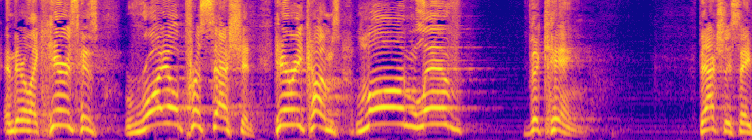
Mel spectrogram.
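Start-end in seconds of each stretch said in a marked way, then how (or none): 0.4-5.8 high, slow proclaiming shout; crowd acclamation. Acted. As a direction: herald the arriving king. Acting the welcoming crowd.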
